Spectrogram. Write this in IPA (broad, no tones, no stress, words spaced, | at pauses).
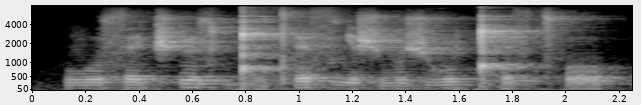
βuset͡ʃʼʉs ɡ͡ǃotʼesʎɛʃ vuʃɣuǃʰest͡sʼo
